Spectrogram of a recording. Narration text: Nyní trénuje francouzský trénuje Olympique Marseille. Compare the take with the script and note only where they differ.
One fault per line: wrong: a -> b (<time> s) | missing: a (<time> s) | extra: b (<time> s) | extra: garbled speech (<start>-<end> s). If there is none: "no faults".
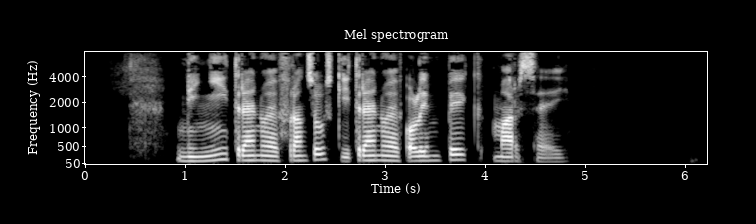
no faults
